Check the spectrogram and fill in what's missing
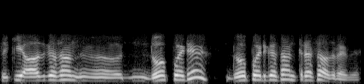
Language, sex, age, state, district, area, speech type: Kashmiri, male, 30-45, Jammu and Kashmir, Budgam, rural, conversation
